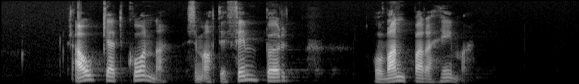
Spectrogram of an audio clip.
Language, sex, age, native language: Icelandic, male, 30-39, Icelandic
